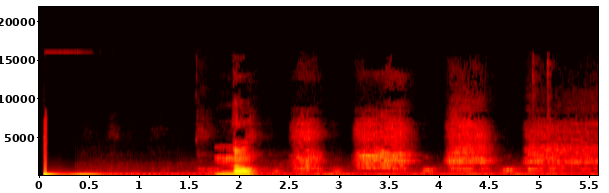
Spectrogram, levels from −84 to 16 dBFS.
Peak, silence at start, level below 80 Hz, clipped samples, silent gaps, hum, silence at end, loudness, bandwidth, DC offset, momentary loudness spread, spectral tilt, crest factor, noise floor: -2 dBFS; 0.05 s; -32 dBFS; under 0.1%; none; none; 0 s; -23 LUFS; 16.5 kHz; under 0.1%; 27 LU; -6 dB/octave; 20 dB; -40 dBFS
